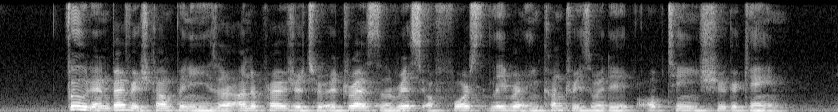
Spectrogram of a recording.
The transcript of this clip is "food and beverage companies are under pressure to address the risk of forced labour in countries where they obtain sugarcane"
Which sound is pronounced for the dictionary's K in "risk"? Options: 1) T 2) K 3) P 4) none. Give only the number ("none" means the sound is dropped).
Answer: 2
